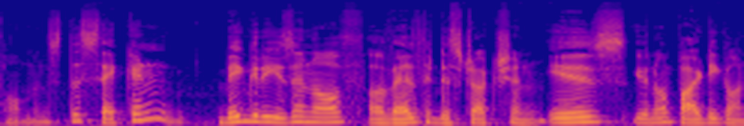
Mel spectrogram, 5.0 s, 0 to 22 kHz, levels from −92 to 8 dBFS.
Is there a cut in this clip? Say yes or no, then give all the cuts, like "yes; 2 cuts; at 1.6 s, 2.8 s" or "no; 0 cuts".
yes; 3 cuts; at 2.4 s, 3.5 s, 4.1 s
